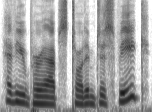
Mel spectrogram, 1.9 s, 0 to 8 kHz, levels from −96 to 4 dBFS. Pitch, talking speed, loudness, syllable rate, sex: 170 Hz, 220 wpm, -16 LUFS, 4.6 syllables/s, male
